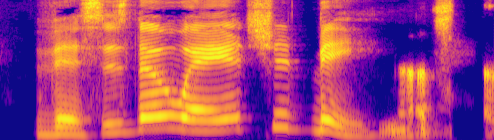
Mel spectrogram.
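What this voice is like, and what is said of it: Margaret Thatcher impression. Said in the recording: “Margaret Thatcher said ... That's a pretty good impression.”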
